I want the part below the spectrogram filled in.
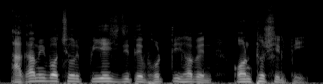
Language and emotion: Bengali, neutral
